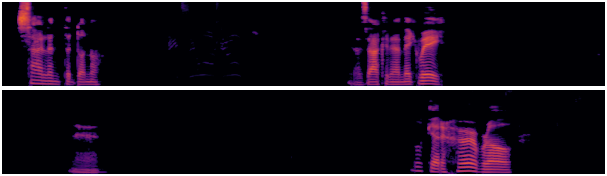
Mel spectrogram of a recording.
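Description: A young man speaks calmly into a close microphone, in short bursts.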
